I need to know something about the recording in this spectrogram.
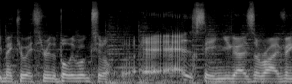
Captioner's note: croak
